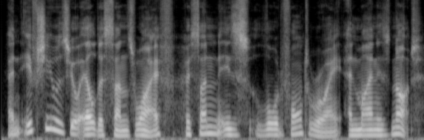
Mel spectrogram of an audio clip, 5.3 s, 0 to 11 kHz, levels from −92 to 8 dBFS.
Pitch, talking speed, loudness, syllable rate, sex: 140 Hz, 190 wpm, -18 LUFS, 4.1 syllables/s, male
